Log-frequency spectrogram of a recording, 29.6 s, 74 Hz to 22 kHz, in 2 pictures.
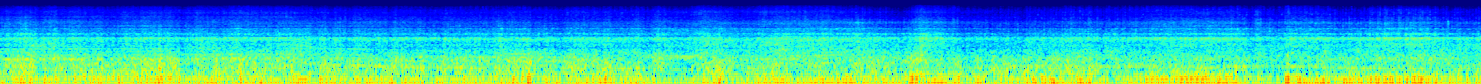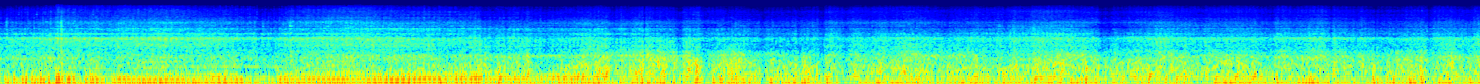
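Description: BMW F900R motorcycle's parallel-twin engine running steadily while being ridden, with a constant low rumble of engine and road noise.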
